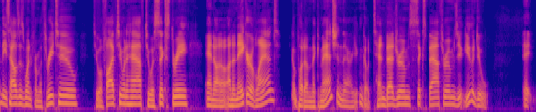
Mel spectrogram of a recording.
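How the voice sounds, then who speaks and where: A man in his thirties hosting a local radio talk show in a small studio, speaking into a studio mic with quick, joking delivery. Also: a little high, gravelly, a bit bright, no echo. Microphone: studio mic on boom arm.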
